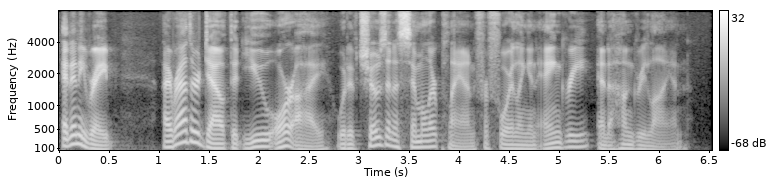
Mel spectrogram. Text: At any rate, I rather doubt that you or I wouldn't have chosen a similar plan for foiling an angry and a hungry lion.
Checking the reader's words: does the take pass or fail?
fail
